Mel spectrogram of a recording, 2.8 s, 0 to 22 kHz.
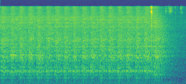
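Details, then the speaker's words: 2009 Honda Civic with an immobilizer fault: on the problem key the starter cranks evenly for over two seconds but the engine never catches, security light flashing; the immobilizer prevents starting, and a different key starts it fine. "now it won't start at all but if you look my green light's flashing and if I pull the key out it's still flashing"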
